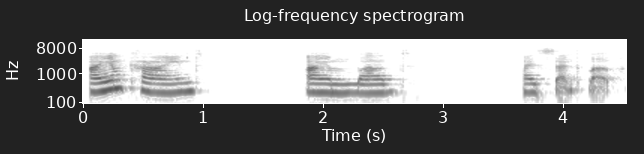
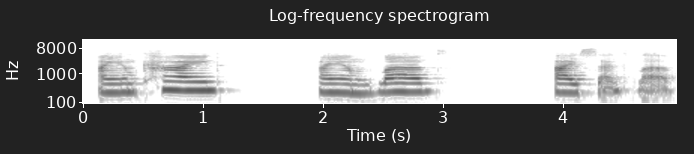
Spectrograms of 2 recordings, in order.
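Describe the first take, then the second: No difference in how they are said.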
